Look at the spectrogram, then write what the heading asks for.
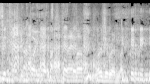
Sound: laughter

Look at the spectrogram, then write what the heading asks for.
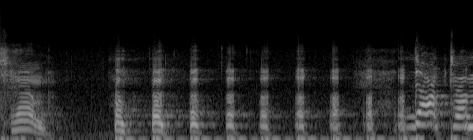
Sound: Zabor laughing

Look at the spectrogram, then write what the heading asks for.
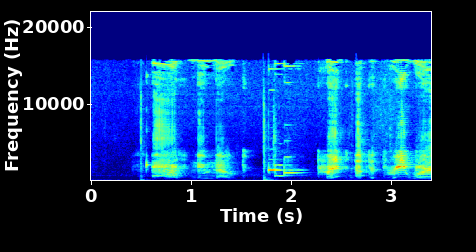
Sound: voiceover

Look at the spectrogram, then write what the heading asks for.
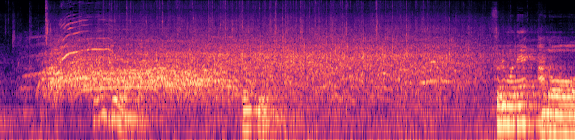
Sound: applause

